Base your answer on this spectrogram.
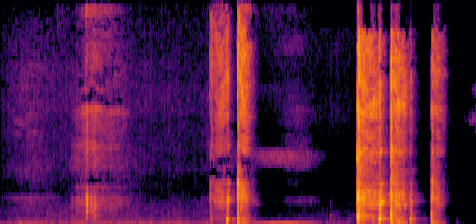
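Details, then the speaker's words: Several harsh, loose coughs in two bursts with a throat clear between, from a young woman smoker after climbing stairs, who reports a low buzzing on inhaling; a smoker's cough. "And then go take care of this smoker's cough."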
